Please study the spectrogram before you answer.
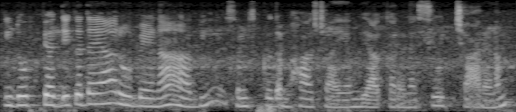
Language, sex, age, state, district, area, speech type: Sanskrit, female, 18-30, Kerala, Thrissur, rural, spontaneous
